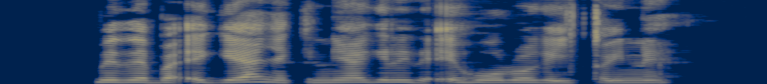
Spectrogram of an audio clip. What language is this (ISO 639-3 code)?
kik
